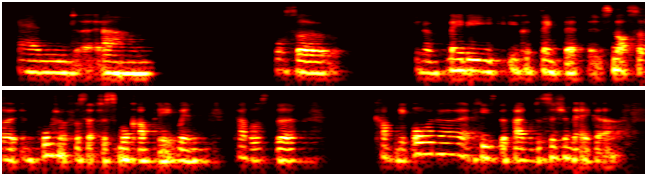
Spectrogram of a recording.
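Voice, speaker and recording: A woman with a very deep, low pitch and a New Zealand accent speaks at a fairly slow pace, somewhat breathy, with fairly even intonation and long, frequent pauses. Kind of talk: podcast interview. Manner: many filler words, um.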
